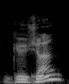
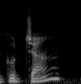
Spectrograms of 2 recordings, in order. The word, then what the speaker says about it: guzheng: This is an ancient Chinese instrument, the guzheng. – Yeah, some people call it that, some people call it the guzheng. It's a funny thing, lots of different pronunciations, but it's the same word.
